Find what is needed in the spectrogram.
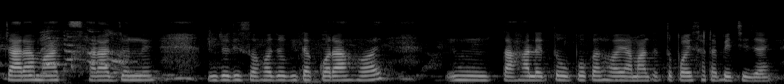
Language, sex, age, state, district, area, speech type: Bengali, female, 45-60, West Bengal, Uttar Dinajpur, urban, spontaneous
